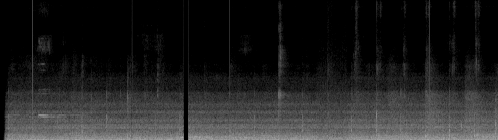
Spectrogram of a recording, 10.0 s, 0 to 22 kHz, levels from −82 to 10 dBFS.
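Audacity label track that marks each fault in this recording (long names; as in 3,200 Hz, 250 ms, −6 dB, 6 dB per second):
0.650000	0.650000	click −12 dBFS
2.630000	2.650000	drop-out 17 ms
3.670000	3.770000	drop-out 102 ms
4.600000	4.600000	click
6.340000	6.960000	clipping −27.5 dBFS
8.600000	8.600000	click −7 dBFS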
